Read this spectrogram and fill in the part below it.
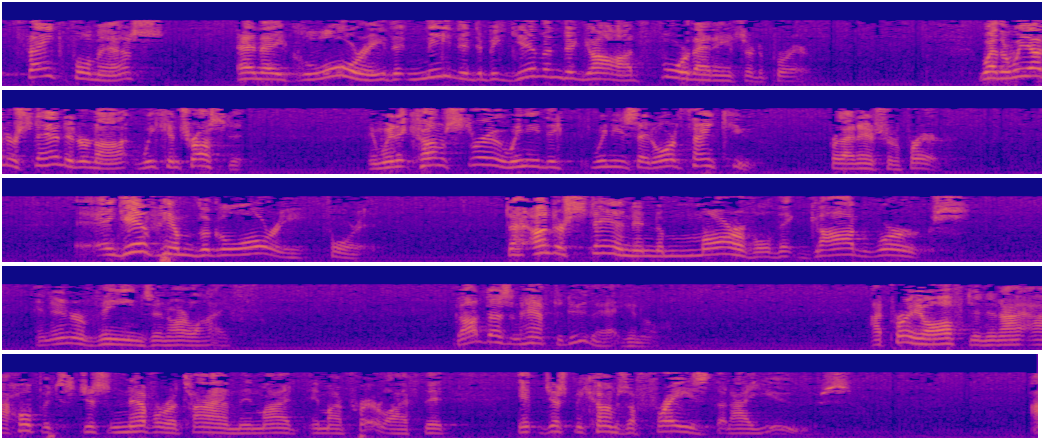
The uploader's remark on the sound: Ketha Heights Baptist Church ~ Live Broadcast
